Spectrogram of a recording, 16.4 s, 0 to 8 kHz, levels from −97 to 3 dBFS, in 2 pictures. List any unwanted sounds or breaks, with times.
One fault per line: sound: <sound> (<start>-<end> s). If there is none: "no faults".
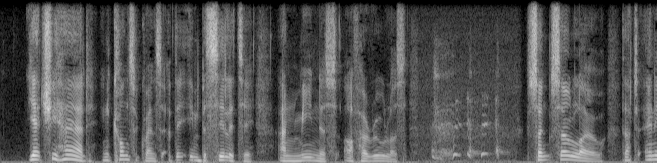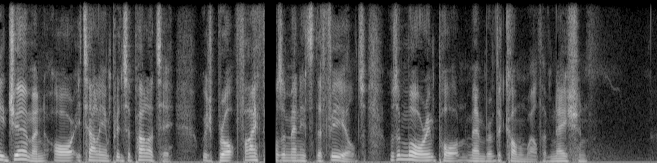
sound: cough (5.4-6.4 s)
sound: dropout (11.5-11.7 s)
